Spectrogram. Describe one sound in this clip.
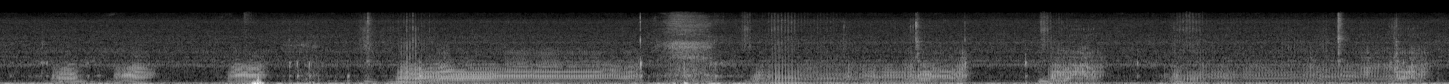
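A French horn plays a slow, wavering run of notes up close.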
